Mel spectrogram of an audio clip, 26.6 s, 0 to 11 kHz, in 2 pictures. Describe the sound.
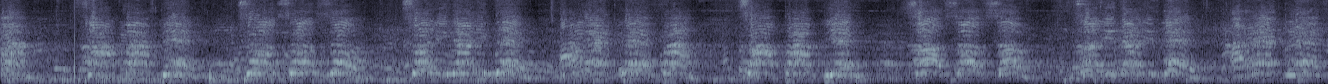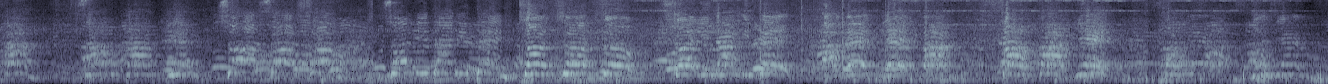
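A large crowd chants French solidarity slogans in unison at a protest in Brussels in March 2016, voices rising and falling in a steady rhythmic cadence, loud, sustained throughout with a surge in intensity toward the end.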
